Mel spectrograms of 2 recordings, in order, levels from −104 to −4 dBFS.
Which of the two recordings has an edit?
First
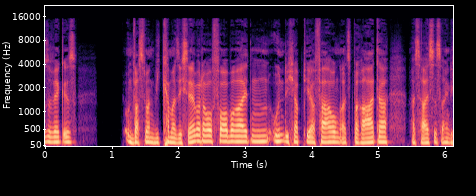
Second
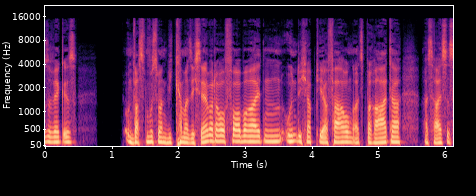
first; 1 cut; at 1.5 s

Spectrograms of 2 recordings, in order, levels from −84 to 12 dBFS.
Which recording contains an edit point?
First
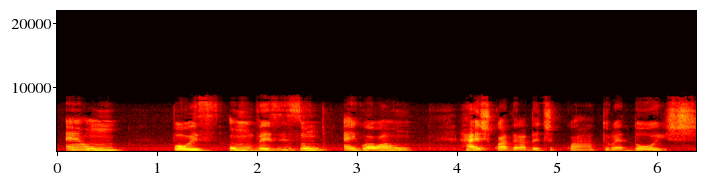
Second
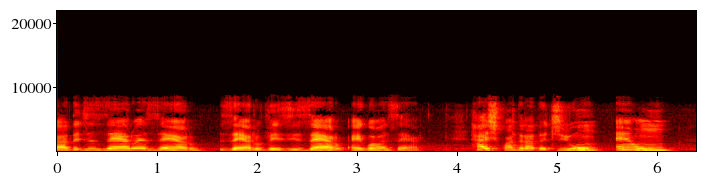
second; 1 cut; at 1.6 s

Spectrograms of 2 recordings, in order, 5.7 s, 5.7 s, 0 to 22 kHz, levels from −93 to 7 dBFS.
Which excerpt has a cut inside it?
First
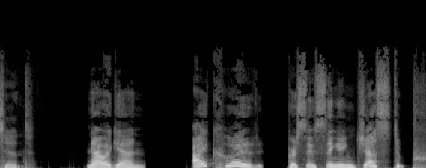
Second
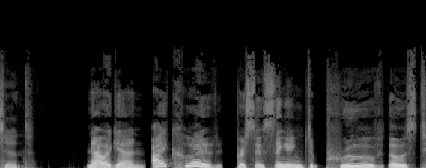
second; 3 cuts; at 2.0 s, 3.0 s, 4.1 s

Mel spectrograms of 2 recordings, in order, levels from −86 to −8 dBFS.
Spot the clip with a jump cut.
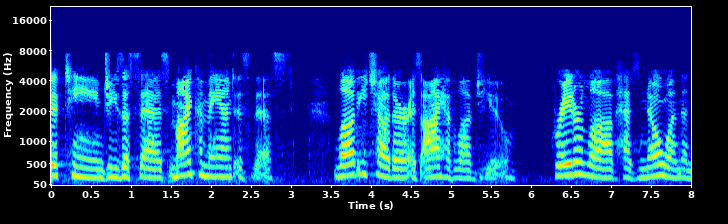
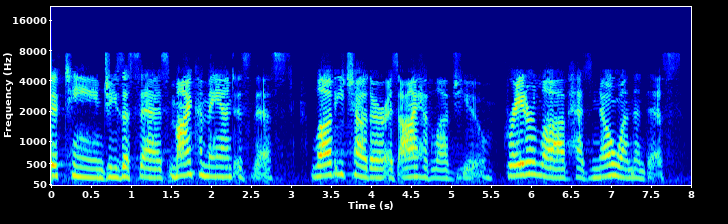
second; 2 cuts; at 3.1 s, 5.6 s

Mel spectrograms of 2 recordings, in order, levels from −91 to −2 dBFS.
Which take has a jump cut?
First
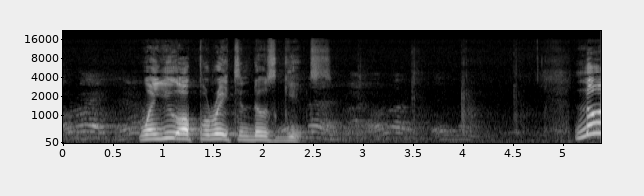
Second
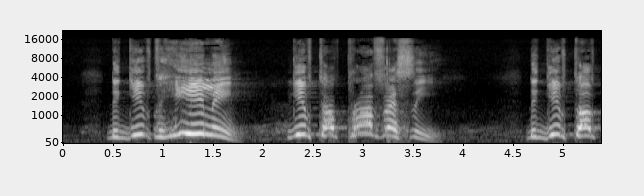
second; 2 cuts; at 0.9 s, 2.2 s

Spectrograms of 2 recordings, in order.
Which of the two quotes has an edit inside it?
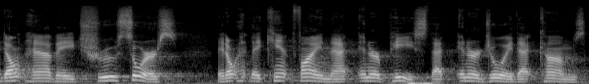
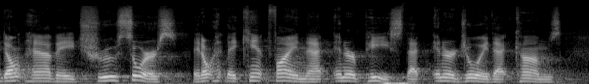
second; 1 cut; at 1.9 s

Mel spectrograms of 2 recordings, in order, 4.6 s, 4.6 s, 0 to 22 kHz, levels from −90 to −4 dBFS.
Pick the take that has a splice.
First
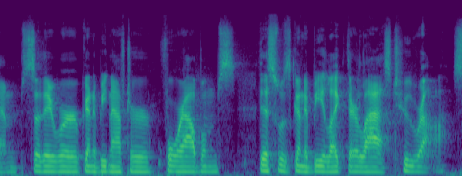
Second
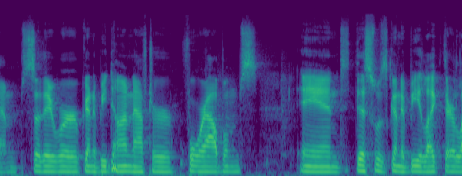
first; 2 cuts; at 1.1 s, 2.6 s

